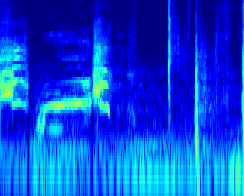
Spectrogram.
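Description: A young man's loud, hoarse yell, then a second shorter cry that bends upward, both with a honk-like quality. A couple of sharp clicks follow near the end.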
